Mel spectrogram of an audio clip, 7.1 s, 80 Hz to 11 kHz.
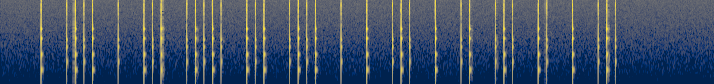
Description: Morse code (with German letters), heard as a telegraph sounder, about 14 wpm. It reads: KLÄNGEN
